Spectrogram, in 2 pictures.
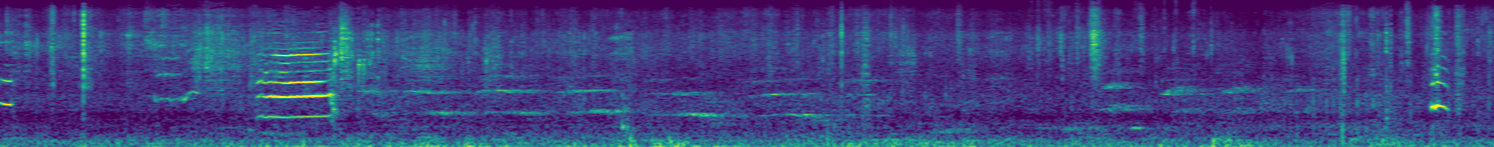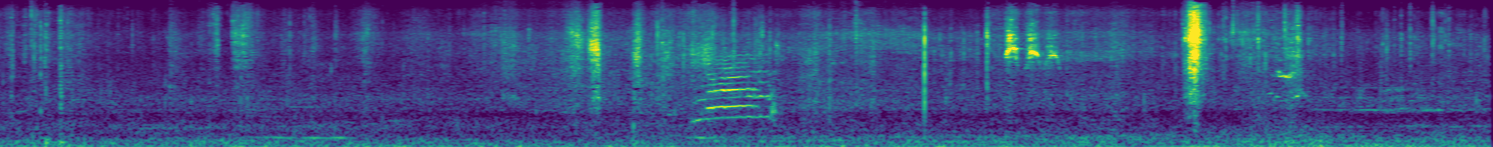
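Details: Homeless kittens, four of them, beside their white mother cat: a few high descending meows early and mid-way, separated by quieter faint mews and soft thumps, with a steady low rumble throughout.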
